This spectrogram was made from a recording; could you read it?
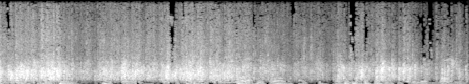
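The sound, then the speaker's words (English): Canned applause sound effect played on Triple M radio for comedian Daniel Kitson: a dense, steady wash of many hands clapping, loud and unbroken for several seconds, with a male voice talking over it. “There's some more fake applause for Daniel, if you would.”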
